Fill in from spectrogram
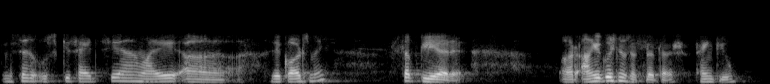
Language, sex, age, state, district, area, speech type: Hindi, male, 30-45, Madhya Pradesh, Jabalpur, urban, conversation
